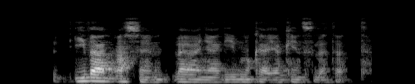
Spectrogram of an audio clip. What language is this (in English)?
Hungarian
